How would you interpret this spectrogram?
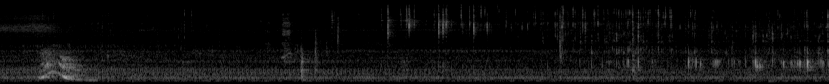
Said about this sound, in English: So our hot chocolate's pouring. Ooh, and I can smell it. It smells really good.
